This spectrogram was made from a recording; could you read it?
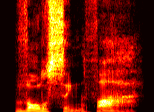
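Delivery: slow, deep, vibrating rumble.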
